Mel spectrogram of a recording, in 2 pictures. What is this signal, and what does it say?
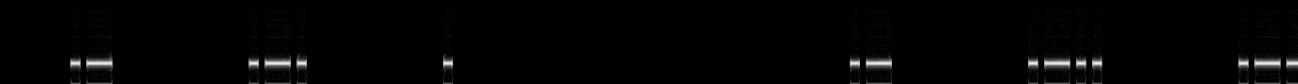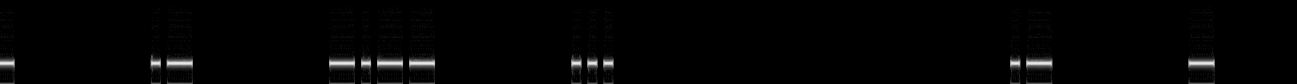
Morse code, heard as a keyed tone, about 15 wpm, spaced as for 5 wpm, 1000 Hz. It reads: ARE ALWAYS AT
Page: New quotes every day in morse code at 5 Words per minute.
